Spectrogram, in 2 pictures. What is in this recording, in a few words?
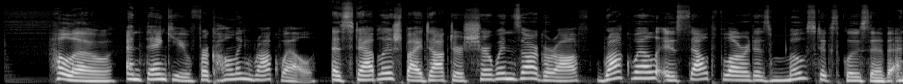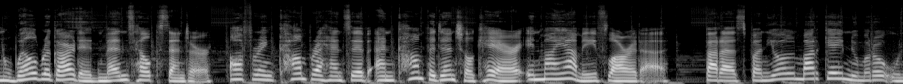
ivr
